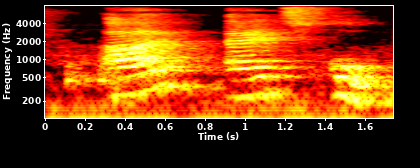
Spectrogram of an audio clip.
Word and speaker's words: rho: Okay, RHO, that is rho, its pronunciation is.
